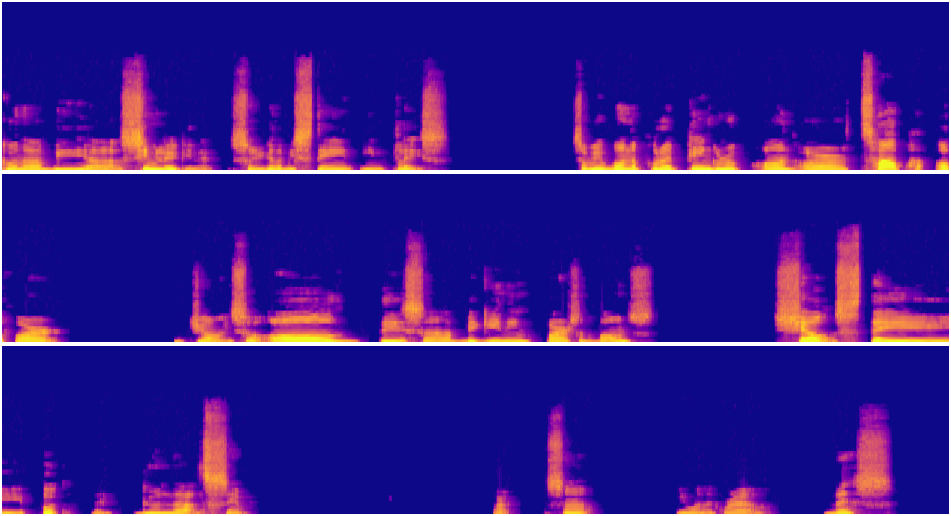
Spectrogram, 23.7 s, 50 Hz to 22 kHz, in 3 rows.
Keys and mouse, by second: 3.9 middle click, 6.0 middle click, 8.4 middle click, 12.5 middle click, 13.7 middle click, 14.9-16.5 middle drag, 17.2 middle click, 19.6 click, 20.3 shift+middle click, 21.3 click, 22.6-23.6 middle drag.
